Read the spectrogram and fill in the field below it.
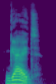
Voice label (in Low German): "Geit", Platt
